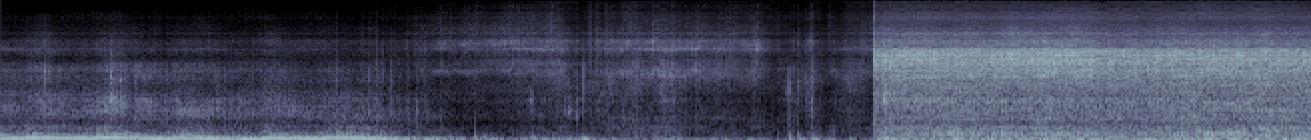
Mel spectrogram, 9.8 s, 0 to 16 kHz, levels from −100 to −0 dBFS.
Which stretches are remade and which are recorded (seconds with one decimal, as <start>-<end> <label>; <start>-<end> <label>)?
0.0-9.8 remade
